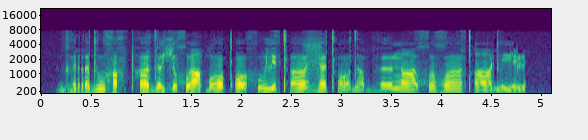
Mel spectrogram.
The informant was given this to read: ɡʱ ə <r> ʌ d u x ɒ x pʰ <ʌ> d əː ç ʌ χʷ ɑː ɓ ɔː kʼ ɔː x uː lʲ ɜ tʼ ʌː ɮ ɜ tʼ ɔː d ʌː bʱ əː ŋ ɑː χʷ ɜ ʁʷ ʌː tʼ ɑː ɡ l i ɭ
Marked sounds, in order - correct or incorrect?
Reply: correct, correct

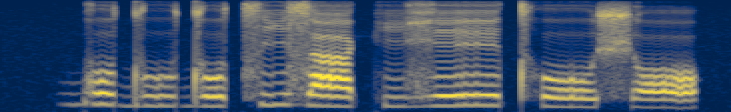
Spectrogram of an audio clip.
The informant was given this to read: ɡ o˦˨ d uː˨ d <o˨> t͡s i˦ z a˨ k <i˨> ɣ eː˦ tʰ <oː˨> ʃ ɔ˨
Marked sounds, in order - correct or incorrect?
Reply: correct, correct, correct

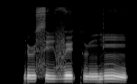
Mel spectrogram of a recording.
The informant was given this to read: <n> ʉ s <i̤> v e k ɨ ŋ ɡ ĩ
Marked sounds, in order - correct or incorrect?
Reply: incorrect, incorrect

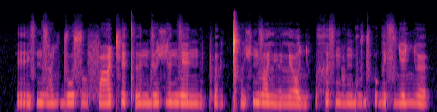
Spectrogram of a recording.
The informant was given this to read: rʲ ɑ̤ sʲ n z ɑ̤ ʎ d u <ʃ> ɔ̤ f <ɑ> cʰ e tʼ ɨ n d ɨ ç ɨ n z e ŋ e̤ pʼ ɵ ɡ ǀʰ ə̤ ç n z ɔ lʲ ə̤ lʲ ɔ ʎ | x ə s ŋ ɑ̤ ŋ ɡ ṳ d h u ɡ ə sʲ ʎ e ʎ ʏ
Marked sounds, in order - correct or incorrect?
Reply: incorrect, correct

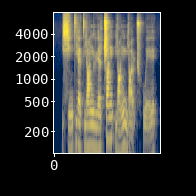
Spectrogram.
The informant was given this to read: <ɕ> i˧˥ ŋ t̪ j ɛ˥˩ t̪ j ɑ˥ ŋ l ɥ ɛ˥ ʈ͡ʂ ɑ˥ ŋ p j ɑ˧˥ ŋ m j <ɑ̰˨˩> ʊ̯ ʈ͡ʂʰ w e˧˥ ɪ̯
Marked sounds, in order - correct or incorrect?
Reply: correct, correct

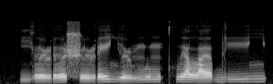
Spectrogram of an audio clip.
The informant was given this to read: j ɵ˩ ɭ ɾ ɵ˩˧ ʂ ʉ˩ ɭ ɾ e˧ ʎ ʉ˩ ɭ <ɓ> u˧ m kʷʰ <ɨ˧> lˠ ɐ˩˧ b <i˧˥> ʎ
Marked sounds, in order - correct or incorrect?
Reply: incorrect, incorrect, correct

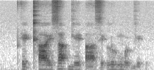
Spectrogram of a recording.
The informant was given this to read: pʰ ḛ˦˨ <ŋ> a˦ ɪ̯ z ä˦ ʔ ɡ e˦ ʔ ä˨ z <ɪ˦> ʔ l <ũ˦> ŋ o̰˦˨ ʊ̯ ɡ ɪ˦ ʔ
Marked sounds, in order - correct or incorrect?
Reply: incorrect, correct, incorrect

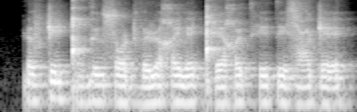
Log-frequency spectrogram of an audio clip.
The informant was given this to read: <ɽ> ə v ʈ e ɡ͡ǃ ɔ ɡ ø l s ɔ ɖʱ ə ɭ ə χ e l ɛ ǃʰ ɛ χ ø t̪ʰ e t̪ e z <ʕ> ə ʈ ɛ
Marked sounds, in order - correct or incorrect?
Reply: correct, correct

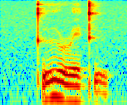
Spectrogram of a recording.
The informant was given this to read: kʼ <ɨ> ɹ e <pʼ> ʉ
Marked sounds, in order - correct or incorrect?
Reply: correct, incorrect

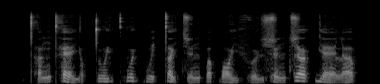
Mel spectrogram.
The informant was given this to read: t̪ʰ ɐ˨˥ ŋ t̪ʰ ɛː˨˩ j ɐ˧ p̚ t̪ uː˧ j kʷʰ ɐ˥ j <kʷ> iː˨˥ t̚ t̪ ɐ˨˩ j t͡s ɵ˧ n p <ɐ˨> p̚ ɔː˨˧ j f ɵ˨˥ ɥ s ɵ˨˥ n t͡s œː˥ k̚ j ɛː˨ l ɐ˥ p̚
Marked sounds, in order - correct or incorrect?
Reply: correct, incorrect

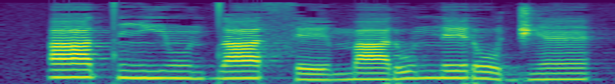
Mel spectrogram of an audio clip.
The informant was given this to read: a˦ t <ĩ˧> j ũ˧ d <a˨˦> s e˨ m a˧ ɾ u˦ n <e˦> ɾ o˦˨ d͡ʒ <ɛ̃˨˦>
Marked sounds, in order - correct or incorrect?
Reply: correct, incorrect, correct, incorrect

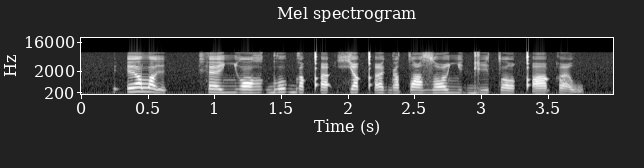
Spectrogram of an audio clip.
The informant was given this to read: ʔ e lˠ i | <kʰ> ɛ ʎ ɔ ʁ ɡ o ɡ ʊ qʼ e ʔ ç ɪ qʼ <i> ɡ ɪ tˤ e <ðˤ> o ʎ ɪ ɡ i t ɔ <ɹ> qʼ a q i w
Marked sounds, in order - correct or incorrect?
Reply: correct, correct, incorrect, incorrect

